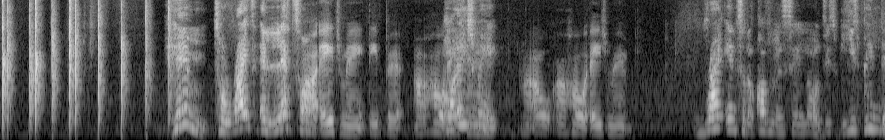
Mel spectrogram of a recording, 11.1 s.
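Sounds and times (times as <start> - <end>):
applause: 0.0 - 2.0
speech: 2.2 - 8.0, 8.7 - 11.0.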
